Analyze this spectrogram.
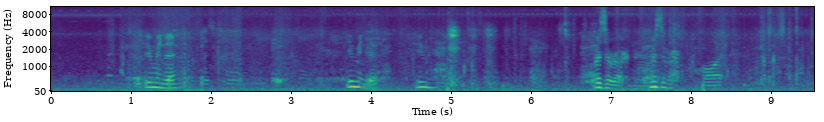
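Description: A young man talks to a dog with animation.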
